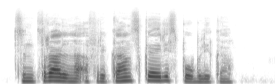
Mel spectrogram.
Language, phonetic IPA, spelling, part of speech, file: Russian, [t͡sɨnˈtralʲnə ɐfrʲɪˈkanskəjə rʲɪˈspublʲɪkə], Центрально-Африканская Республика, proper noun, Ru-Центрально-Африканская Республика.ogg
- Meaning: Central African Republic (a country in Central Africa)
